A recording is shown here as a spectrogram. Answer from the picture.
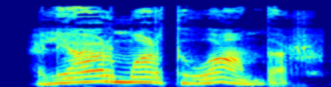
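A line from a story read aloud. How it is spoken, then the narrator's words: Speaking through gritted teeth. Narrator (Russian): процедил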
